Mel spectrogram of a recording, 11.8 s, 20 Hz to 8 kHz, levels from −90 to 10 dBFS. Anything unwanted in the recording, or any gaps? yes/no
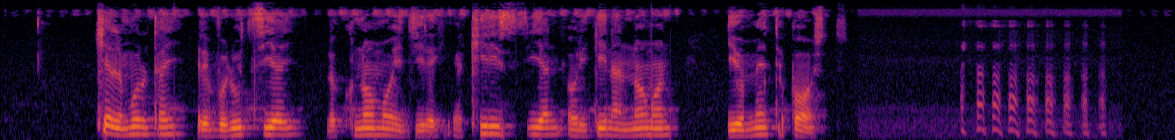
yes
